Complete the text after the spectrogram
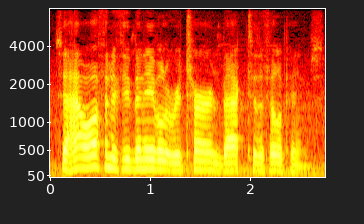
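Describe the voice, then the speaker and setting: A man interviewing a student, asking measured, polite questions outdoors. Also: on the high side, slight background noise.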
